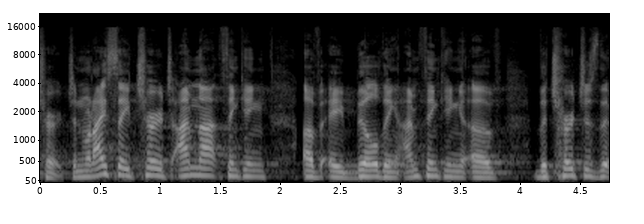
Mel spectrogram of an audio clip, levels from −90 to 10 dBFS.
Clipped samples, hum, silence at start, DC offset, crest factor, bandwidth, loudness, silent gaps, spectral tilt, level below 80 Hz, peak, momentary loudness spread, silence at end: under 0.1%; none; 0 s; under 0.1%; 20 dB; 16 kHz; -34 LUFS; none; -4.5 dB/octave; -78 dBFS; -14 dBFS; 7 LU; 0 s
